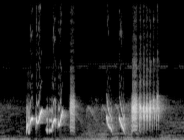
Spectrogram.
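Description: A kaso kaso bird sings quick, slurred whistles that rise and fall, then a dry, rapid run of about eight repeated high notes. The background is quiet.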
